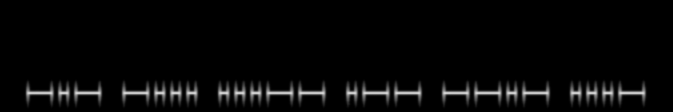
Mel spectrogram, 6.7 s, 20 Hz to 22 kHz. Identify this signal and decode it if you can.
Morse code, heard as a keyed tone, about 16 wpm, 700 Hz. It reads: KB3WQV
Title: USA Callsign DE Callsign 15wpm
